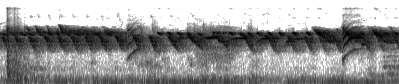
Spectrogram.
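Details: Canary singing in connection with mating with its female, delivering quick chains of short descending sweeps at a fast even pace, with a couple of louder swooping notes.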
